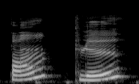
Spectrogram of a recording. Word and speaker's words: pamplemousse: هذه S مع la syllabe الأولى و SE مع la dernière syllabe. pamplemousse 4 syllabes. كاين اللي كيدير لها 3 syllabes ولكن كاين اللي كيدير لها pamplemousse. هاد موس كلها كيجمعها في سيلاب وحده ولكن الاصح هي 4 syllabes.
